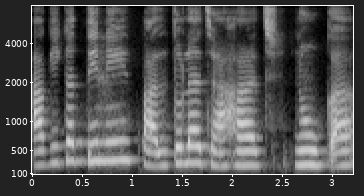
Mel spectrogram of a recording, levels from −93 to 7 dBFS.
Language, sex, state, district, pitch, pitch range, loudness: Bengali, female, West Bengal, Kolkata, 255 Hz, 245-305 Hz, -17 LUFS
